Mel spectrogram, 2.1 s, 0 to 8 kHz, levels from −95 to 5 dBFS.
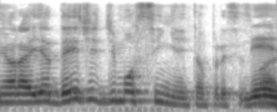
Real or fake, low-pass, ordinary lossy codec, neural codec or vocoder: real; 7.2 kHz; none; none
